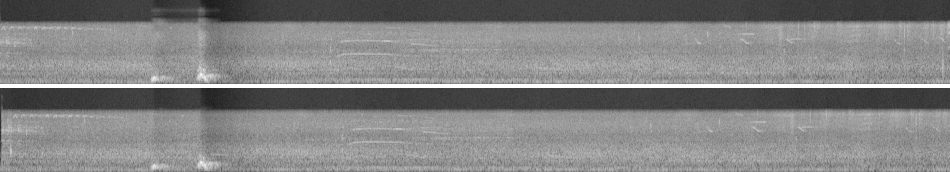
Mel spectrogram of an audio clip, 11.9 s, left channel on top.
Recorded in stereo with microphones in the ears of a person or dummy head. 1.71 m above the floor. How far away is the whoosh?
About 0.5 m.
